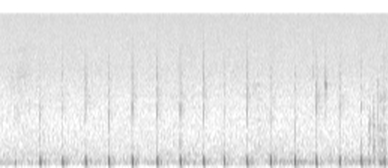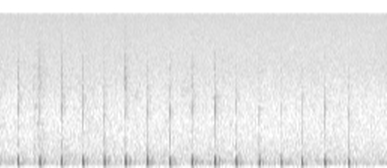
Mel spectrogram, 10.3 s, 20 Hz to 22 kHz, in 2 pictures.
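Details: Person with hiccups: a rapid run of short, regular hiccup-like jolts, roughly 200 a minute, under steady background hum; hiccups.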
